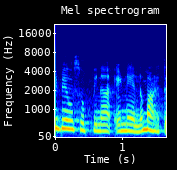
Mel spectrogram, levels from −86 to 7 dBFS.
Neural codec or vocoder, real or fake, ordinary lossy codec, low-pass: codec, 16 kHz, 16 kbps, FreqCodec, larger model; fake; none; 7.2 kHz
